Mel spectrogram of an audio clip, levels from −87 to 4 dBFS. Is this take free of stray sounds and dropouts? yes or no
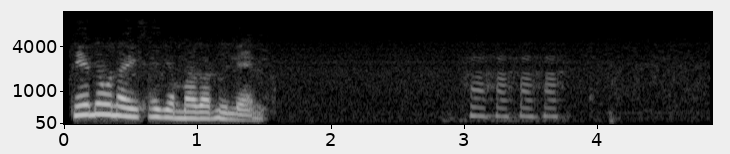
no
